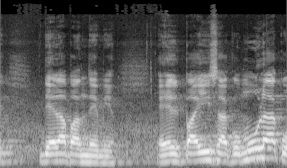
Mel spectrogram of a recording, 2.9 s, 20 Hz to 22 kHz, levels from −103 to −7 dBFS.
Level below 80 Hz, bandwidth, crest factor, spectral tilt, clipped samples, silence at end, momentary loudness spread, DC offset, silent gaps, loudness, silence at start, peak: -62 dBFS; 16.5 kHz; 14 dB; -6 dB/octave; under 0.1%; 0 s; 14 LU; under 0.1%; none; -18 LUFS; 0 s; -6 dBFS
